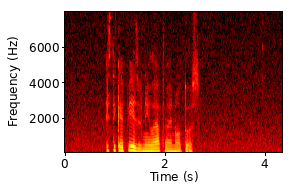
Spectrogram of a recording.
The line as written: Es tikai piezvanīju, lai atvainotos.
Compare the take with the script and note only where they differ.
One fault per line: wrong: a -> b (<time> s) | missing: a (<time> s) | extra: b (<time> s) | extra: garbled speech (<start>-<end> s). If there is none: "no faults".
no faults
